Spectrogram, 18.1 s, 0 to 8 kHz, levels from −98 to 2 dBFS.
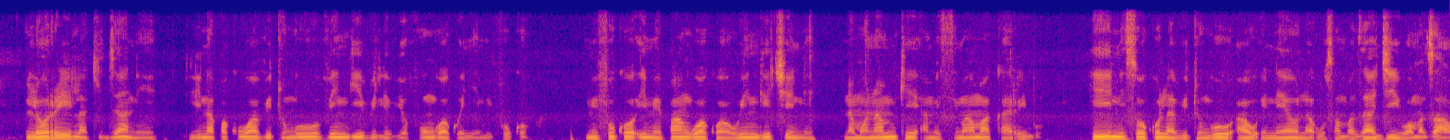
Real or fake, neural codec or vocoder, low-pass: real; none; 7.2 kHz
